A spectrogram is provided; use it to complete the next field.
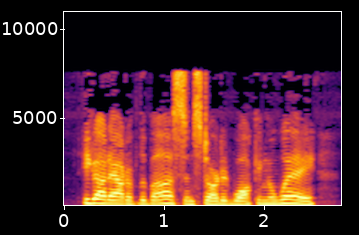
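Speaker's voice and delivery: usual speaking voice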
